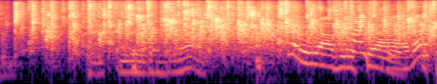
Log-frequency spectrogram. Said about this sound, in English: Please give Donal a huge hand to welcome him.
